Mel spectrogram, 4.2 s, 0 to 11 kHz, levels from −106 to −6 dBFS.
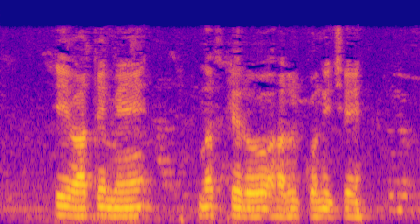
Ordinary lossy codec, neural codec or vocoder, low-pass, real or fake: AAC, 48 kbps; none; 7.2 kHz; real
